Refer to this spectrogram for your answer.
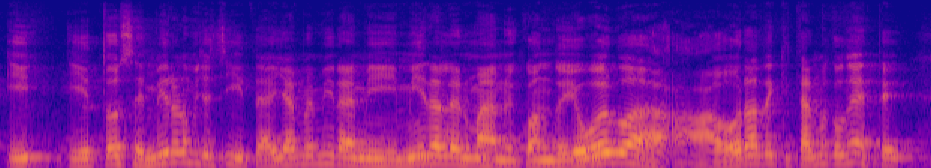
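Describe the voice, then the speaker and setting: Animated storytelling pastor, higher-voiced man. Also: fairly quick, roomy sound. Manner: animated, acts out voices and sounds, rising to forceful emphasis. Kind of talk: storytelling sermon.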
